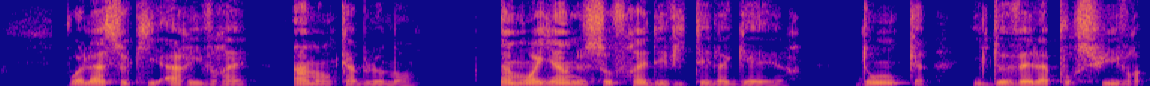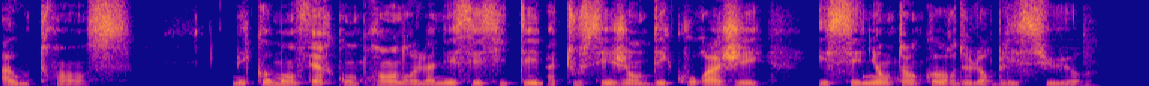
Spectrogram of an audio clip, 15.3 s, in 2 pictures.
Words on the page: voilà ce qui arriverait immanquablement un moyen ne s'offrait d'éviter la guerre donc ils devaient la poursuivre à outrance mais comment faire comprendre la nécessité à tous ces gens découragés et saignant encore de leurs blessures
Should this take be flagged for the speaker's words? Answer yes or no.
no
